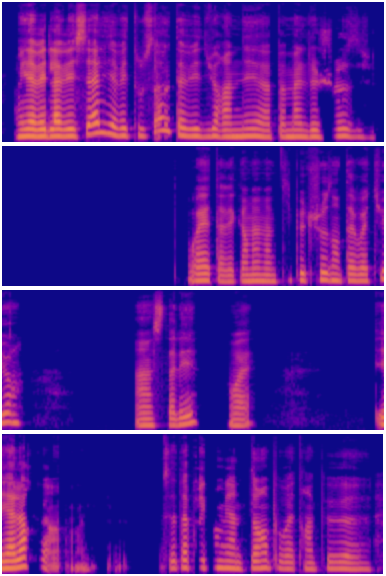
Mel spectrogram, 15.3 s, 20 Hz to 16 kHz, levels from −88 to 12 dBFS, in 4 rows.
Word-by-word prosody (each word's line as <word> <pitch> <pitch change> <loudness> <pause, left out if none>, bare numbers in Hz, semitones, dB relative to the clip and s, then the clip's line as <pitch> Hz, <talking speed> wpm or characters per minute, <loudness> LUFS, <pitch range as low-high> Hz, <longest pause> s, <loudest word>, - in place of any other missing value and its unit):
Il 180 - +2
y 185 - +8
avait 185 0 +9
de 185 - +3
la 185 0 +8
vaisselle, 185 +9 +5
il 270 - -2
y - - +4
avait 195 -3 +2
tout 190 0 -8
ça 190 - -2
ou 325 - -1
tu 260 - -4
avais 190 -1 +2
dû 175 +2 -2
ramener, 175 +1 0
heu, 165 - -1
pas 170 +1 -7
mal 170 0 0
de 170 0 0
choses? 170 -2 -6 2.0
Ouais, 175 +1 +2
tu 165 - -9
avais 155 0 -4
quand 160 +1 -3
même 165 0 -1
un 160 - -2
petit 160 +3 -17
peu 180 - -1
de 180 - -12
choses 190 -2 -1
dans 175 -1 -1
ta 170 +1 -2
voiture? 205 +8 -2 1.2
À 160 0 0
installer? 165 +7 -1 0.3
Ouais. 155 +5 -3 1.2
Et 185 +1 +5
alors 220 +5 +8
quand - - -7 1.0
ça 185 -1 -6
t'a 200 - +1
pris 195 0 -8
combien 190 -1 -2
de 175 - -4
temps 185 +4 0
pour 175 -2 -7
être 165 0 -9
un 165 - -5
peu, 175 - -10
heu, 165 -2 -4
180 Hz, 200 wpm, -24 LUFS, 165-190 Hz, 2.0 s, avait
